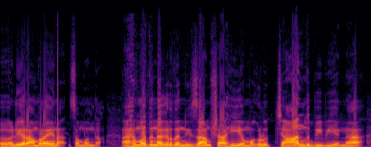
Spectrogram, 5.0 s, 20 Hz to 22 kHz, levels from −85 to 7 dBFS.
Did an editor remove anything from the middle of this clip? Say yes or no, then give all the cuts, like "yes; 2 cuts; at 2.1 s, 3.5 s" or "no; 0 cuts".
yes; 1 cut; at 0.9 s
